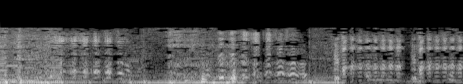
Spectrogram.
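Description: A goat bleats loudly, a run of wavering, nasal cries that stretch across several seconds with short breaks between them and no talking.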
